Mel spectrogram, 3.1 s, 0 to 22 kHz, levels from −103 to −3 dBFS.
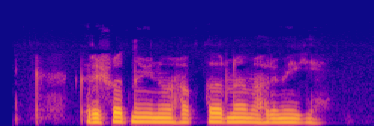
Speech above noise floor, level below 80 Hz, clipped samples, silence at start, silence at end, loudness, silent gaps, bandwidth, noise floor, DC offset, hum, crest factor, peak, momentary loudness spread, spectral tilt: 28 dB; -68 dBFS; under 0.1%; 0.7 s; 0.45 s; -24 LUFS; none; 3.8 kHz; -51 dBFS; under 0.1%; none; 18 dB; -8 dBFS; 5 LU; -12 dB/octave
